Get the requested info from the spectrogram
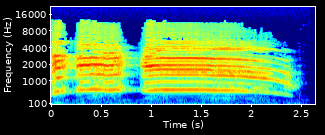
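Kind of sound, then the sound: bird, rooster crowing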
